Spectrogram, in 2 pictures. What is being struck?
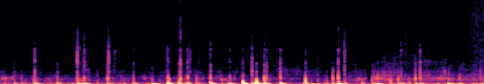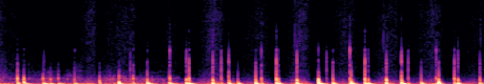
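Paperback book, paper and card.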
